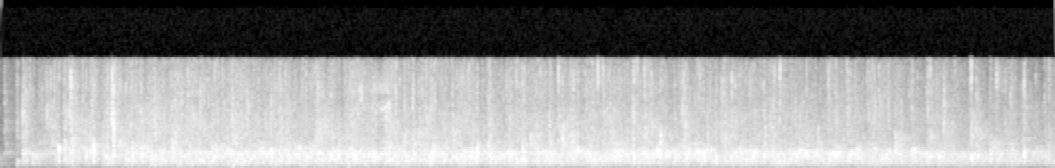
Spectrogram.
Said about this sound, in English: Please give him a huge round of applause.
